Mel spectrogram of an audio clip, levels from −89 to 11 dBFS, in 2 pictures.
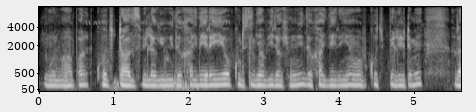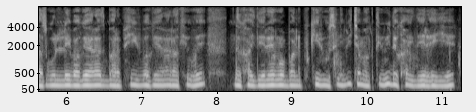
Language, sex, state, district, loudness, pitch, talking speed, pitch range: Hindi, male, Chhattisgarh, Korba, -18 LUFS, 145 Hz, 240 wpm, 140-150 Hz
